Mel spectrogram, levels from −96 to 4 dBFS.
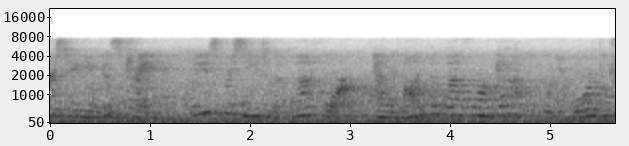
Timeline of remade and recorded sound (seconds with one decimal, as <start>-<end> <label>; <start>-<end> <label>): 0.0-5.7 recorded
